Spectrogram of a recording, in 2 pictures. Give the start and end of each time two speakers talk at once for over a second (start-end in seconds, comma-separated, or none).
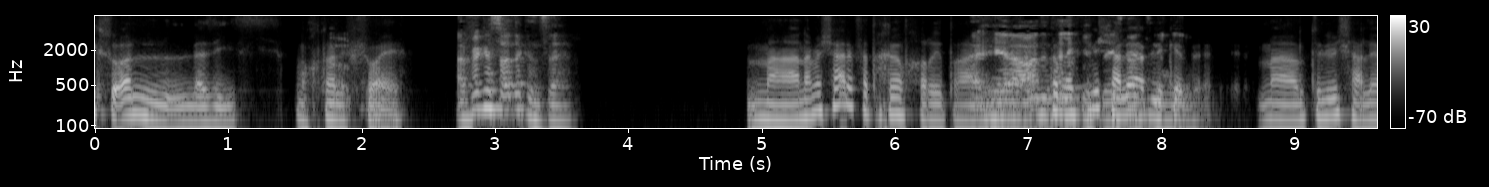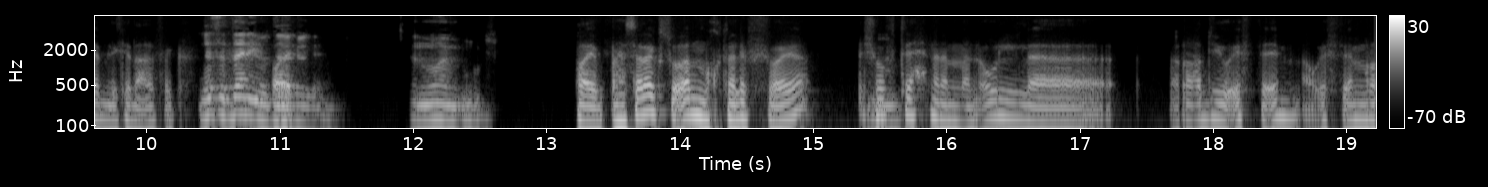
6.6-8.3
